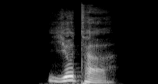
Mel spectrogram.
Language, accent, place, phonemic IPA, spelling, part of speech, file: German, Germany, Berlin, /ˈjʊta/, Jutta, proper noun, De-Jutta.ogg
- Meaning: a female given name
